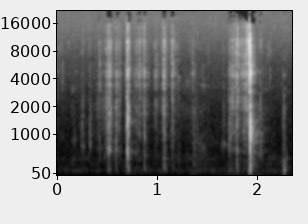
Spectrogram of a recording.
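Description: Someone bites and chews a hard sesame seed ball, giving a run of sharp, dry crunches with a louder crack near the end and no talking.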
